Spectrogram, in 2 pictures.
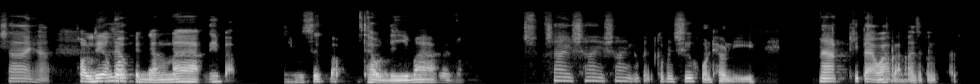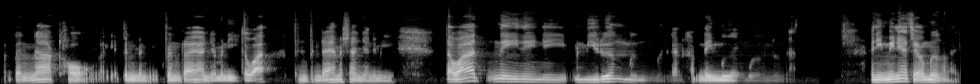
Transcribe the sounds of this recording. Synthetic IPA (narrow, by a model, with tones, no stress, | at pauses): t͡ɕʰa˥˩jkʰa˦˥ʔ | kʰɔː˧ɾi˥˩ək̚waː˥˩pe˧nːa˦˥ŋnaː˥˩k̚niː˥˩bɛː˨˩p̚ | miː˧ɾu˦˥sɯ˨˩k̚bɛ̰ː˨˩p̚t̪ʰɛ˨˩wniː˨˩maː˥˩k̚lɤː˧jnɔ˦˥ | t͡ɕʰa˥˩jt͡ɕʰa˥˩jt͡ɕʰa˥˩jkɔː˥˩pe˧nkɔː˥˩pe˧nt͡ɕʰɯː˥˩kʰo˧nt̪ʰɛ˨˩wnḭː˦˥ | naː˥˩k̚t̪ʰiː˥˩pɛː˧waː˥˩bɛ̰˨˩pʔa̰ː˨˩t͡ɕa˨˩pe˧nʔa̰ː˨˩t͡ɕa˨˩pe˧nːaː˥˩k̚t̪ʰɔ̰ː˧ŋʔa̰˧ŋḭ˦˥˩pe˧npe˧npe˧nɾɛː˥˩a˧ni˦˥˩ma˧nʔiː˨˩t̪ɛ˨˩waː˥˩ | pe˧npe˧nɾɛː˥˩pa˧˩aː˧ɲːa˧na˨˩miː˧t̪ɛː˨˩waː˥˩na˧jna˧jna˧jma˧nmiː˧ɾɯ˥˩əŋmɯ˧ŋmɯ˨˩˦ənka˧nkʰa˦˥p̚na˧jmɯ˧əŋmɯ˧əŋnɯ˨˩ŋʔa̰˨˩ʔ | ʔa˧nːiː˦ma˥˩jnɛː˥˩t͡ɕa˧jwaː˥mɯ˧əŋʔa˧ɾa̰˧j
